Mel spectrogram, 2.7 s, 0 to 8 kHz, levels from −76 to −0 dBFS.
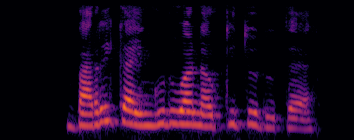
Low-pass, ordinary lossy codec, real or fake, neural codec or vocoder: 7.2 kHz; Opus, 24 kbps; real; none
